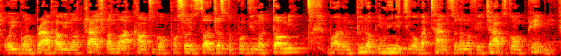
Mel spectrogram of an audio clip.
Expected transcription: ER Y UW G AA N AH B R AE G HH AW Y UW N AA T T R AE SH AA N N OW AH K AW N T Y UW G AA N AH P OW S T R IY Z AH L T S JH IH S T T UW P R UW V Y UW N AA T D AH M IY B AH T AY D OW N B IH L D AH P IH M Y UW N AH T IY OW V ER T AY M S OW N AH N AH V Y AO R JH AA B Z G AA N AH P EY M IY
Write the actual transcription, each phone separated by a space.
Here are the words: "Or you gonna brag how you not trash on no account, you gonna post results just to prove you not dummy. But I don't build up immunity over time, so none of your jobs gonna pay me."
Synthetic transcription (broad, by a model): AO Y UW G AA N B R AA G HH AW Y UW N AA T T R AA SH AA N N OW AH K AW N T Y UW G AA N P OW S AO R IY Z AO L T JH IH S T T UW P R UW V Y UW N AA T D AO M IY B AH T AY D OW N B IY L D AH P IH M Y UW N AH T IY OW V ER T AY M S OW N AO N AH F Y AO JH AA B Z G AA N P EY M IY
